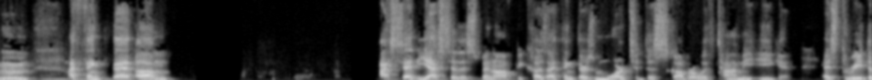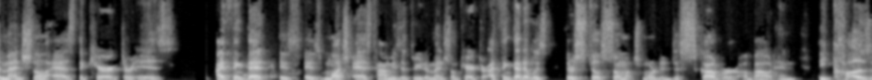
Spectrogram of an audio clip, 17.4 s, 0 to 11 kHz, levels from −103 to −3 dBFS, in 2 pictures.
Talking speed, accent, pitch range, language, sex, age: 180 wpm, American, 110-130 Hz, French, male, 30-49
